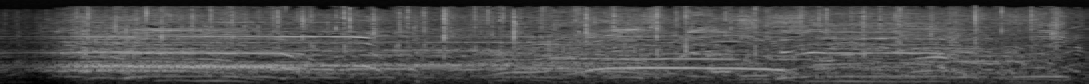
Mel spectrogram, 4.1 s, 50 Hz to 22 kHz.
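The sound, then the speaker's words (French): A large crowd cheers and calls out in a sustained, dense roar of many overlapping voices, with whoops and shouts rising above the steady outdoor din, as King Charles III returns to Buckingham Palace in London shortly before 2 p.m. “Peu avant 14 heures, il fait son retour au palais de Buckingham sous les ovations.”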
